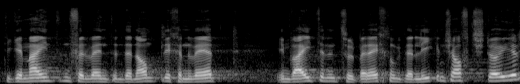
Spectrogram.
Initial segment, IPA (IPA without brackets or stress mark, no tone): d̥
